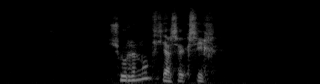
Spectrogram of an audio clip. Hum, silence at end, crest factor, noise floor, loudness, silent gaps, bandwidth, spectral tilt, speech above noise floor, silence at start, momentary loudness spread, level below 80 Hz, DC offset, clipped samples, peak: 50 Hz at -65 dBFS; 1.05 s; 22 dB; -74 dBFS; -37 LUFS; none; 16.5 kHz; -2.5 dB/octave; 35 dB; 0.5 s; 10 LU; -74 dBFS; under 0.1%; under 0.1%; -20 dBFS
